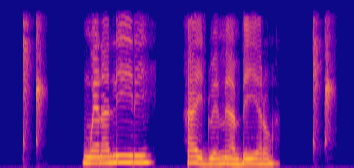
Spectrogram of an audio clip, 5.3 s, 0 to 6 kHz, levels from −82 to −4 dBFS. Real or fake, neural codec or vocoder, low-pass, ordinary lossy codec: real; none; 5.4 kHz; AAC, 32 kbps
